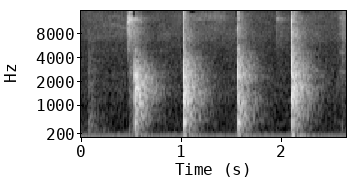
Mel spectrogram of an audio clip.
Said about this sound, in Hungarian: Nem hallja egyáltalán kopogtat. Hát hallom csak.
